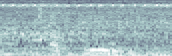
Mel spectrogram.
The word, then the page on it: kapung: Serewen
